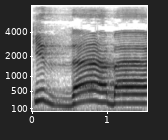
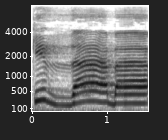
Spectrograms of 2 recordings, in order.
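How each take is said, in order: Both takes have the same delivery.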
